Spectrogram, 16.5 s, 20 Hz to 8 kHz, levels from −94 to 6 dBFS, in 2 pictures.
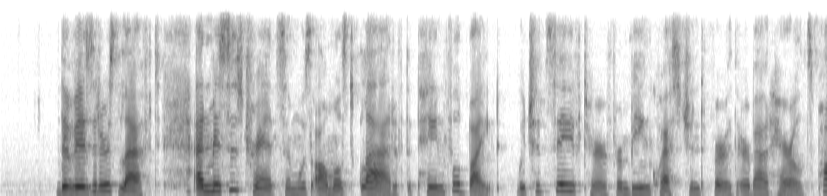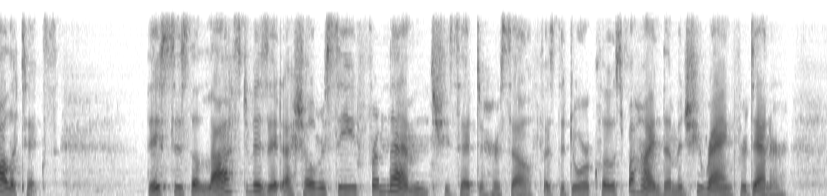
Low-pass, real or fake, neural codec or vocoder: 7.2 kHz; fake; vocoder, 22.05 kHz, 80 mel bands, HiFi-GAN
